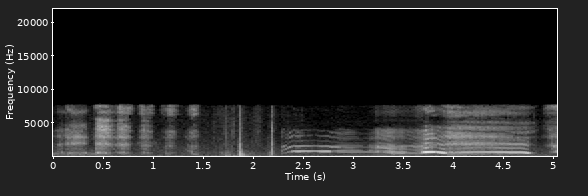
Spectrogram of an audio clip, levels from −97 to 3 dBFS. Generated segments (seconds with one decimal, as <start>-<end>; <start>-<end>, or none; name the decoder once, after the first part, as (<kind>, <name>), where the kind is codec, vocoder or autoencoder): 3.2-3.7 (vocoder, Vocos)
